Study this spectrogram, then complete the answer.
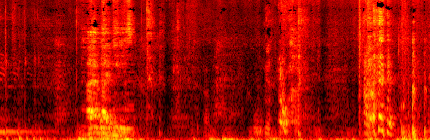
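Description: Feet thump and stamp on a padded floor.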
